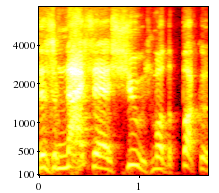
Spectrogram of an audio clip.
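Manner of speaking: fake hostile, mock-aggressive delivery. Recalling giving compliments to strangers while driving past, mock-aggressive compliment. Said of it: "I'd say it in an aggressive tone".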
